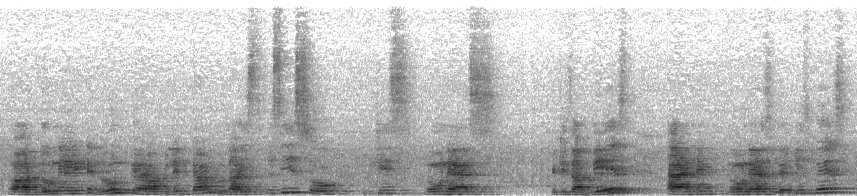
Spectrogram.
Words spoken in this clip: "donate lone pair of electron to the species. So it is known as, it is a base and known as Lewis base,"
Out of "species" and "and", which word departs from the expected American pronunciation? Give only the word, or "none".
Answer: species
